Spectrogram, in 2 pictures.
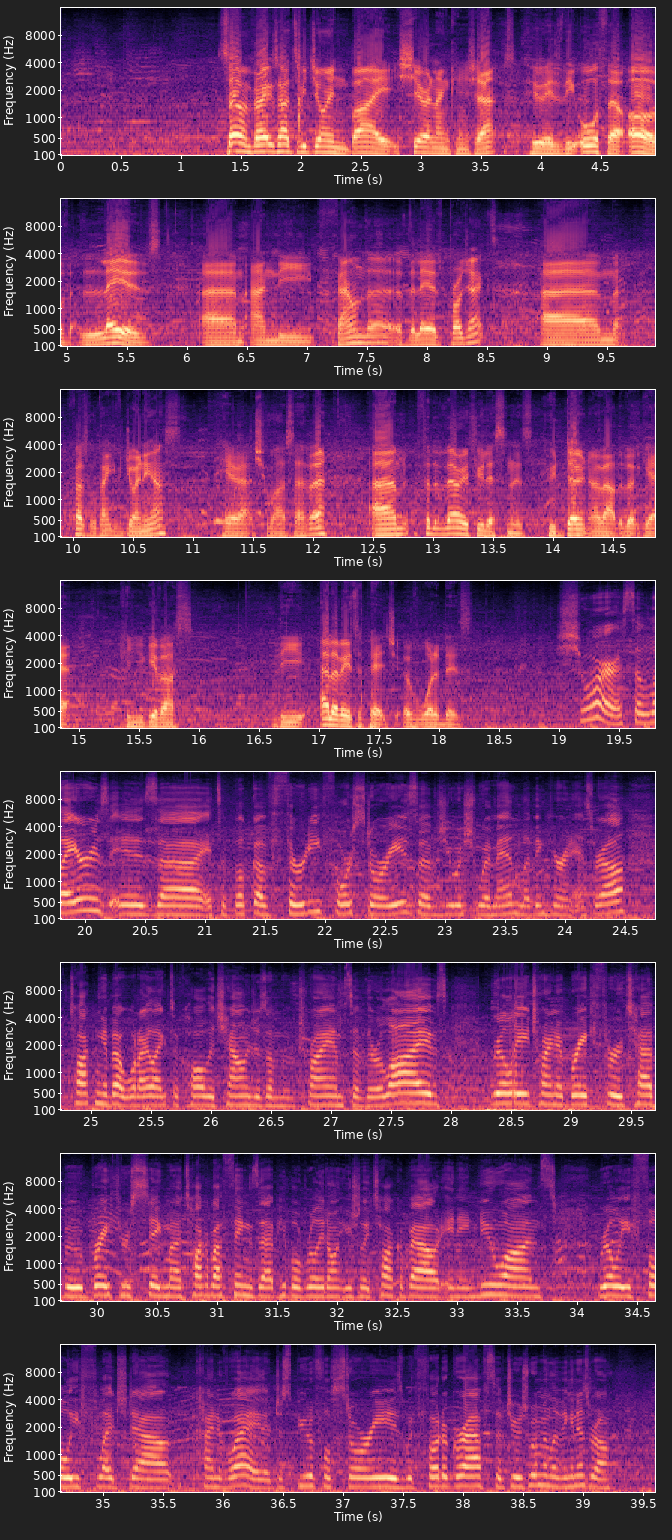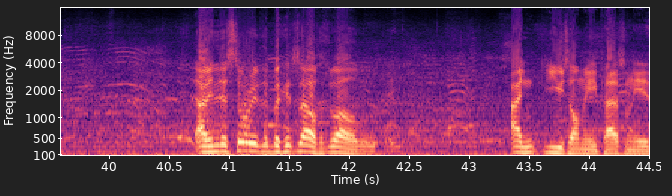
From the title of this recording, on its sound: LIVE from Shavua HaSefer in Jerusalem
